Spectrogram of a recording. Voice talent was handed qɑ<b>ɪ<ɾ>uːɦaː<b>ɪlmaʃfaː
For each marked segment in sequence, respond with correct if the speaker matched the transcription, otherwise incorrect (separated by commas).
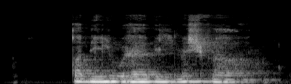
correct, incorrect, correct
